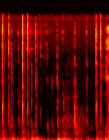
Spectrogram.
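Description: Typing on a computer keyboard: a quick, irregular run of key clicks over a low rumble.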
